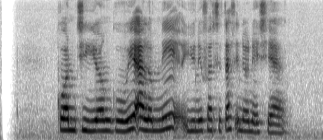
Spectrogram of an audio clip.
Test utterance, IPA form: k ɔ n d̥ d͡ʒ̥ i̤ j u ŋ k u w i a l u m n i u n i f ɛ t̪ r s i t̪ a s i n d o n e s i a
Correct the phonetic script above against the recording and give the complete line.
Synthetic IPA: k ɔ n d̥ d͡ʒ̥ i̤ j ɔ ŋ k u w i a l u m n i u n i f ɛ r s i t̪ a s i n d o n e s i a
